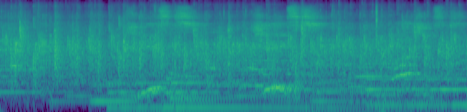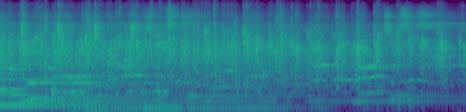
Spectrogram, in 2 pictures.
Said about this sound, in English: Let's stand up and honor the man of God right now and clap hands for Jesus. Let's just stand up.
